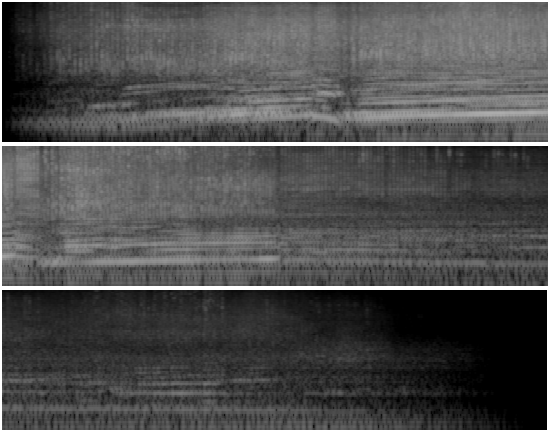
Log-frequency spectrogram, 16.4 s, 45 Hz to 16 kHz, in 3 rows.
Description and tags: Harley Davidson XLCH 1974 1
Harley Davidson XLCH 1974, 1000 cc, during riding recorded with Røde NTG3 and Zoom H4n. Recording: August 2019, Belgium, Europe.
1974, Harley-Davidson, Motorcycle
